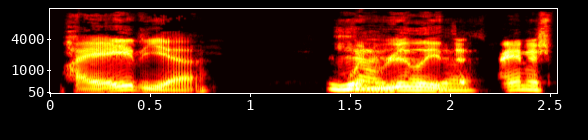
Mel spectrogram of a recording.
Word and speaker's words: paella: spanish person's apartment but in japanese it's pronounced paella when really the spanish pronunciation is more like paella or paella depending on your dialect yes yes yes that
